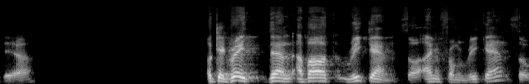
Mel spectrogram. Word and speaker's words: RIKEN: And this is in Japanese pronounced as Riken. Then the Riken headquarters decided to use this Japanese acronym as our official name.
